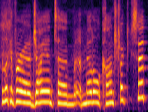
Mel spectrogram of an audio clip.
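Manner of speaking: high-pitched helpful plant; talking plant voice. Acted. Plant checks what the druid seeks, high voice. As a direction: ask in a high little plant voice. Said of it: "let me do the voice for this".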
